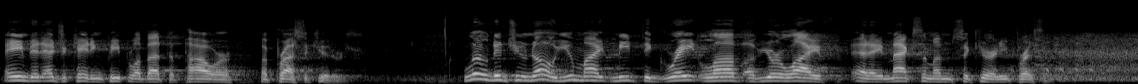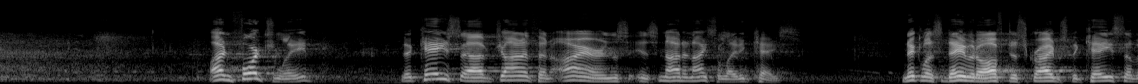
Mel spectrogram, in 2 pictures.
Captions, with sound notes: aimed at educating people about the power of prosecutors. Little did you know, you might meet the great love of your life at a maximum security prison. (audience laughs) Unfortunately, the case of Jonathan Irons is not an isolated case. Nicholas Dawidoff describes the case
